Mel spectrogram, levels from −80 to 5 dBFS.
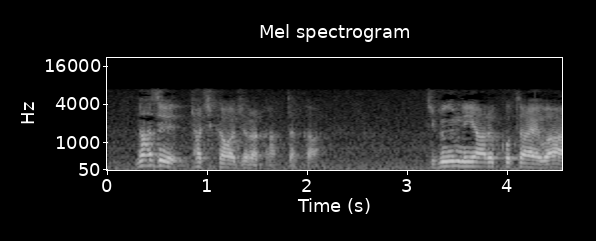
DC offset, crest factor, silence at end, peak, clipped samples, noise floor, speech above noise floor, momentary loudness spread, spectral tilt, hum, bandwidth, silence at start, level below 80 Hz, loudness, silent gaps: under 0.1%; 18 dB; 0 s; -4 dBFS; under 0.1%; -42 dBFS; 22 dB; 14 LU; -6 dB/octave; none; 7.4 kHz; 0.05 s; -50 dBFS; -21 LUFS; none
